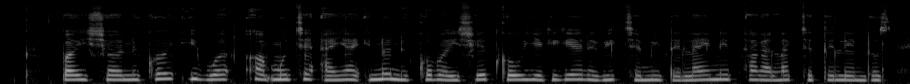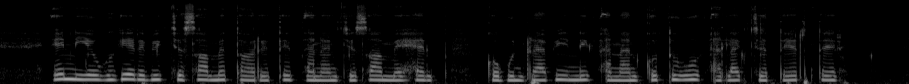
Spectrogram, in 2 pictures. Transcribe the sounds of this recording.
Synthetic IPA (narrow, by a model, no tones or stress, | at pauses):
paiʃɔnikoibwomut͡ʃeʔajaʔinonikːobaiʃet̪̚koujekikeɾebik̚t͡ʃemitelajnit̪akalak̚t͡ʃetelendos | enijokukeɾebik̚t͡ʃesamɛtɔɾetet̪anant͡ʃesamɛhɛlp̚kobunɾabinɪkanankotuɡukalak̚t͡ʃeterteɾ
